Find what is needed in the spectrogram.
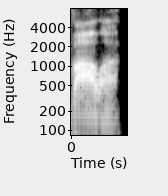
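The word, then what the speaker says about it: abhaile: Irish have this word Avala and it's spelled I believe a b h a i l e but it's pronounced aala and it means a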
